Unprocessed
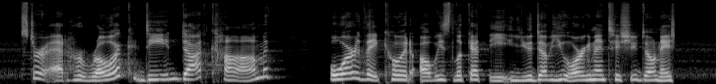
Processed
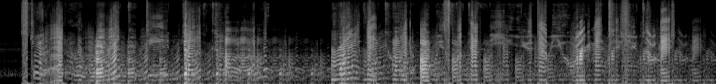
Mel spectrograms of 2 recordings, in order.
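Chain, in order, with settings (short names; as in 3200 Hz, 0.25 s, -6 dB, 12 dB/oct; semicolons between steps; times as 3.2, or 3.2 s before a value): high-pass sweep 440 Hz -> 1300 Hz, 2.34–5.49; RIAA curve recording; added harmonics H 5 -25 dB, 6 -18 dB, 7 -11 dB, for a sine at 0.5 dBFS; on a send: darkening echo 0.316 s, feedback 75%, low-pass 1600 Hz, level -10 dB; on the sum: gain -3.5 dB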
